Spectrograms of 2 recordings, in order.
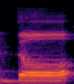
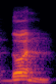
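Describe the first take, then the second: First: The word ends with a plain vowel. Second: The word ends with an n sound. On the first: The speaker calls it right. "dibacanya do seperti itu" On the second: The speaker calls it wrong. "tidak dibaca don"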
